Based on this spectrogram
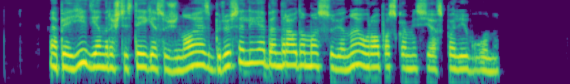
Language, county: Lithuanian, Vilnius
